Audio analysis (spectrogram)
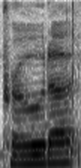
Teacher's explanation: We can flap that T. Proda in American English. Prod. This E is awah sound.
